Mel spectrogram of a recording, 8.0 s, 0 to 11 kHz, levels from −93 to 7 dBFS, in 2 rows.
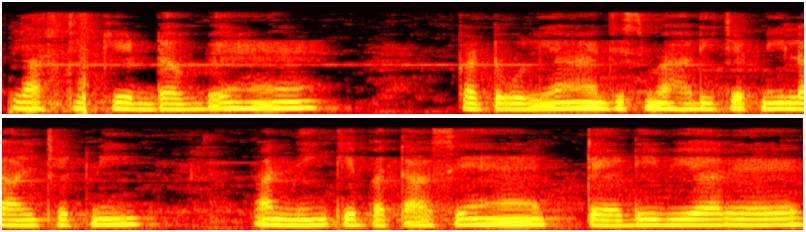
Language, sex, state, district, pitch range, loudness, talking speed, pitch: Hindi, female, Punjab, Pathankot, 155-175 Hz, -17 LUFS, 140 wpm, 165 Hz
